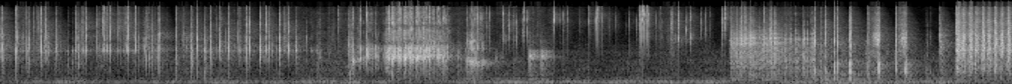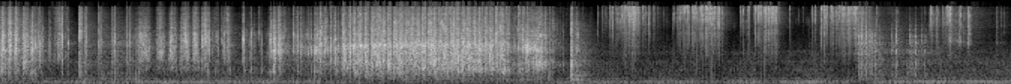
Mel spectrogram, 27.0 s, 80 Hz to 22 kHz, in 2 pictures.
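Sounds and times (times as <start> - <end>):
candy wrapper crinkling: 16.4 - 24.9.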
